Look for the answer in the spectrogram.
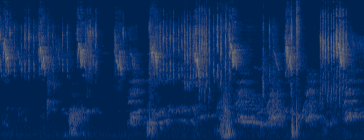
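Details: Repeated scratchy chirps from a house sparrow, delivered in irregular bursts with short pauses, alongside light clicking and low background rustling.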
